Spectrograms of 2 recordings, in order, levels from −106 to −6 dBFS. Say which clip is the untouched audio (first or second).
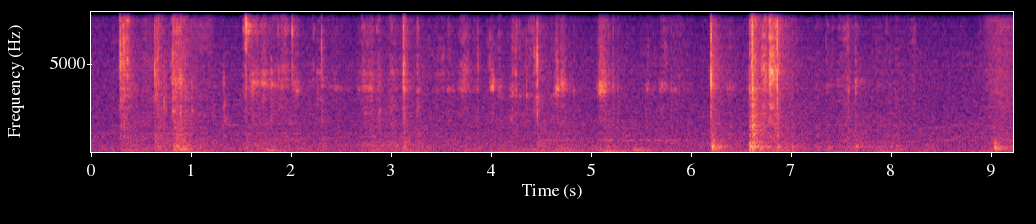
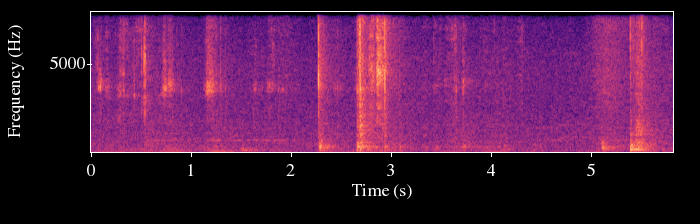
second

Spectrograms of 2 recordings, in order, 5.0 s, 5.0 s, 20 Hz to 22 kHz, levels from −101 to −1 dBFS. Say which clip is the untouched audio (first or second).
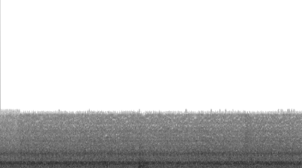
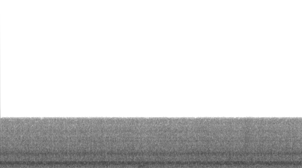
second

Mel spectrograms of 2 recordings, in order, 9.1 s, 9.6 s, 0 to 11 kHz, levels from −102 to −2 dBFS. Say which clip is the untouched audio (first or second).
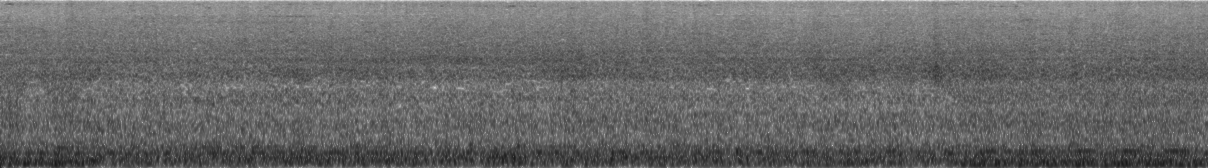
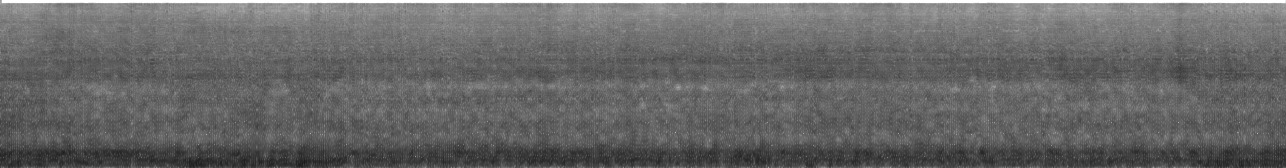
first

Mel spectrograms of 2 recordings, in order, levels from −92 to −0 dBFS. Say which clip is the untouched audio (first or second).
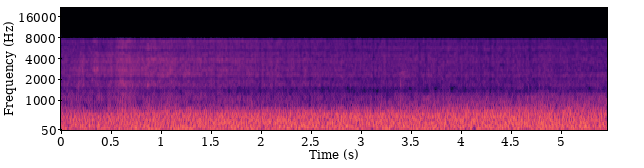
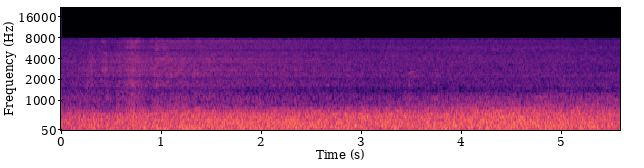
second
